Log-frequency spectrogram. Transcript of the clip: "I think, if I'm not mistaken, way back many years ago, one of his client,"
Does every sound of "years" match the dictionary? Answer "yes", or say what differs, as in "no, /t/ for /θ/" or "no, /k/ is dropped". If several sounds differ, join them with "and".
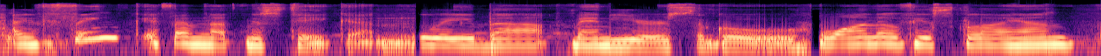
no, /s/ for /z/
